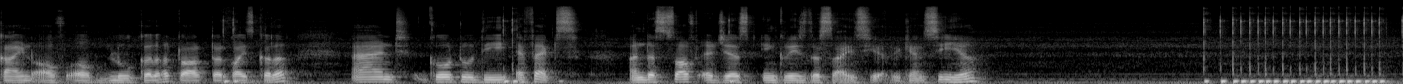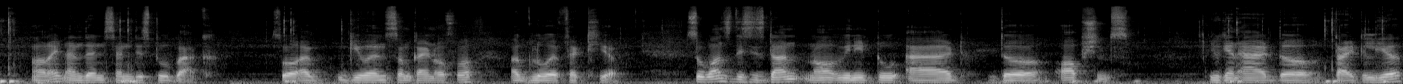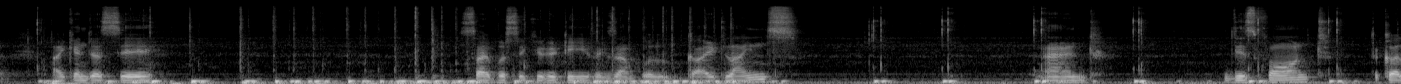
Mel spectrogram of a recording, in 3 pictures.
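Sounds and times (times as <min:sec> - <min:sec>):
faint steady hum: 0:00.0 - 0:42.0
computer mouse clicking rapidly: 0:02.2 - 0:02.7, 0:04.9 - 0:05.4, 0:12.0 - 0:14.3, 0:15.2 - 0:15.6, 0:16.7 - 0:17.9, 0:25.3 - 0:35.8, 0:36.7 - 0:37.7, 0:38.4 - 0:38.7, 0:39.4 - 0:39.6, 0:40.4 - 0:41.8
keyboard typing: 0:02.2 - 0:02.7, 0:05.0 - 0:05.3, 0:12.0 - 0:14.3, 0:15.2 - 0:15.5, 0:26.1 - 0:35.6, 0:36.7 - 0:37.7, 0:38.4 - 0:38.6, 0:39.4 - 0:39.6, 0:40.5 - 0:41.6.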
